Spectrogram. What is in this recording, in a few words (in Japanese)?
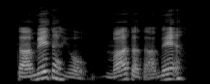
女の子台詞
